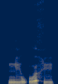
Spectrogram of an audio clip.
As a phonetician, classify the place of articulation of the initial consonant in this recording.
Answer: palatal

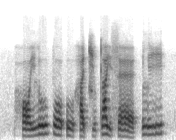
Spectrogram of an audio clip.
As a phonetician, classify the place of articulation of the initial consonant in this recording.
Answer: glottal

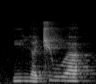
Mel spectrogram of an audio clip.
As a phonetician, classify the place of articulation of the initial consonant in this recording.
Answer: palatal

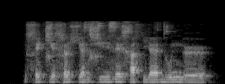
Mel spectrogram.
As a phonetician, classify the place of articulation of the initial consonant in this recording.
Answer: alveolar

